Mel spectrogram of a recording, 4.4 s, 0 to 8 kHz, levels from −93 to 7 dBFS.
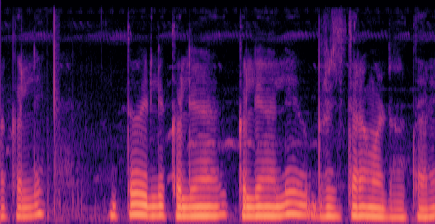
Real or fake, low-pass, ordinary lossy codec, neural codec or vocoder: real; 7.2 kHz; none; none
